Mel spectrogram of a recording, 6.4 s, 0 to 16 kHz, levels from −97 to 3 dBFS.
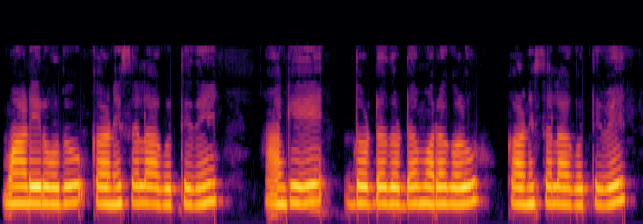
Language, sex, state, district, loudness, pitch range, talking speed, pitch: Kannada, female, Karnataka, Bidar, -14 LUFS, 245-260 Hz, 65 wpm, 250 Hz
